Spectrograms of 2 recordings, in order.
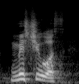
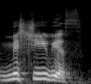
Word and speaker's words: mischievous: The correct pronunciation of this word is mischievous, not mischievous.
